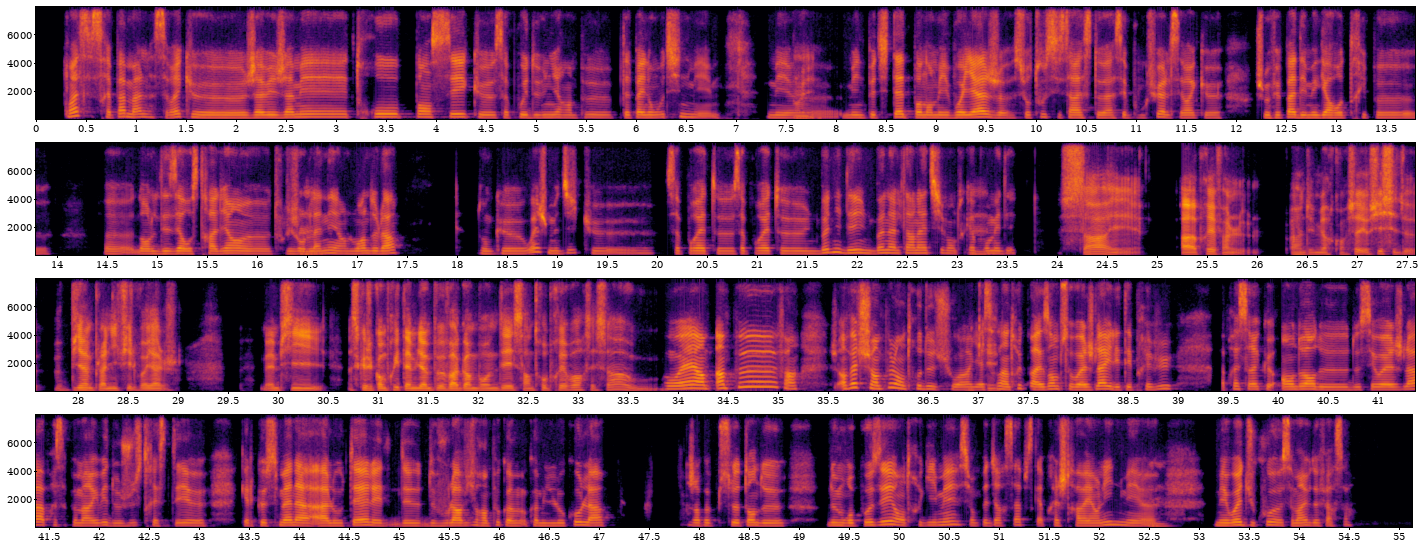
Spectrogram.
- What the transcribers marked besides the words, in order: in English: "méga road trip"; tapping; "vagabonder" said as "vagenbonder"; other background noise
- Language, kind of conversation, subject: French, advice, Comment éviter l’épuisement et rester en forme pendant un voyage ?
